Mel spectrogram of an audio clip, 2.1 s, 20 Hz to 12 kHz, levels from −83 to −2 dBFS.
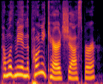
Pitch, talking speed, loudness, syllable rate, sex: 245 Hz, 230 wpm, -16 LUFS, 6.3 syllables/s, female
